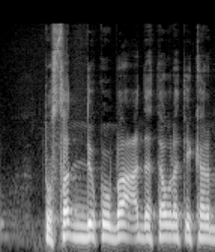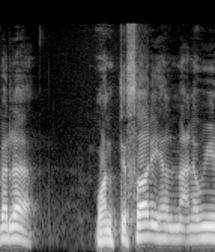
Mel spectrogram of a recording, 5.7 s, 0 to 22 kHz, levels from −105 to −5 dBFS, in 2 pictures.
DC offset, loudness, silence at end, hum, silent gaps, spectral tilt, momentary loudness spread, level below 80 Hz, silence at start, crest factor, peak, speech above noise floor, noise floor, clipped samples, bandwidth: under 0.1%; -19 LUFS; 0 s; none; none; -7.5 dB/octave; 6 LU; -64 dBFS; 0.6 s; 18 dB; -2 dBFS; 47 dB; -65 dBFS; under 0.1%; 16 kHz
